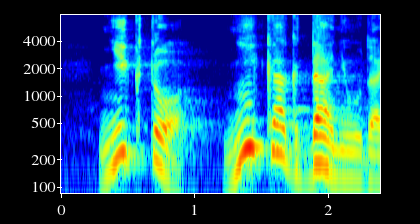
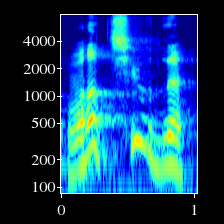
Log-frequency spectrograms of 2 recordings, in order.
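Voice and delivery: amused laugh; 2 semitones higher, 7 dB quieter than usual. Acted. Смеётся над титулом барона.

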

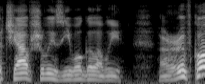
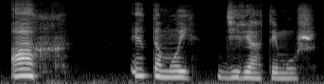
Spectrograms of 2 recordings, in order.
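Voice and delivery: high "ah", then slow recognition; exclaiming; 3 semitones higher, slower than usual. Acted. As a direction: gasp the first word, then stretch it out. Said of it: "воскликнула Рожа". (удивлённое восклицание)

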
